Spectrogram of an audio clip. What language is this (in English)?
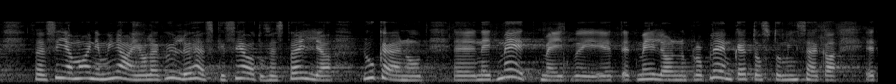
Estonian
